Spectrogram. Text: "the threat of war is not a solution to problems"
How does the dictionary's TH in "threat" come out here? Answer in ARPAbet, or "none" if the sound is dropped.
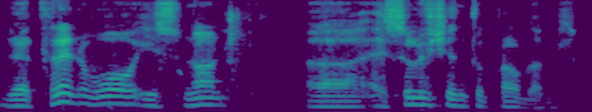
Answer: T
